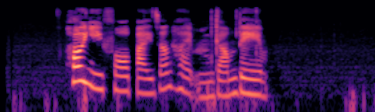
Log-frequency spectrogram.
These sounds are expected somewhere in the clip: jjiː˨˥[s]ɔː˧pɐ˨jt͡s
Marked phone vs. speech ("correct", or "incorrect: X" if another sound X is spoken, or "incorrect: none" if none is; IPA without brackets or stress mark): incorrect: f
